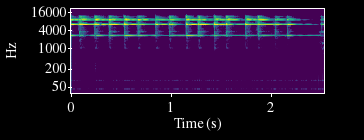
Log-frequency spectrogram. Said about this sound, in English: I'm going to ring the bell just to clear the energy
